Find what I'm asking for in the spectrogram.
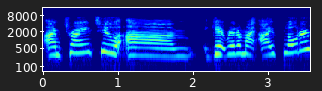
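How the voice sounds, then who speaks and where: A woman speaks in a raised, projected voice with a bright, sharp tone and lively intonation. Her pace is very slow, and the sound is dry and close with no echo. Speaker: caller. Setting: video call.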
